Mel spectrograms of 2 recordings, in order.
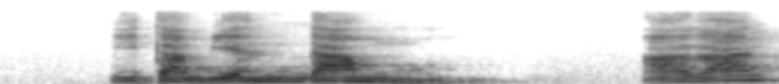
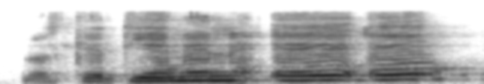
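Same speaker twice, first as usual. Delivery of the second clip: ordinary delivery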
